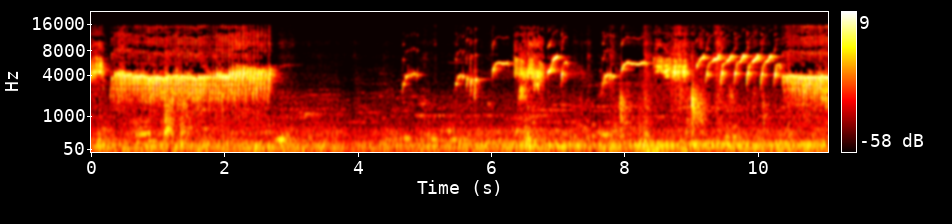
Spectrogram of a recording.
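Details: Domestic canary singing to teach juvenile canaries: a steady high buzzing trill, a quiet pause, then scattered sharp chirps that quicken into rapid repeated falling notes, with faint room noise.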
